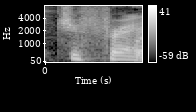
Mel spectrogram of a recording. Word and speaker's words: Giuffre: Virginia Roberts Giuffre.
